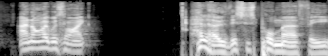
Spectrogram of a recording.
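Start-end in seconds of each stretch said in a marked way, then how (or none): 1.9-3.3 put-on, slightly odd, posh voice. Recreating how he once introduced his podcast, put-on poshish voice. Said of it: "I can emulate how I spoke ... I'm coming out of crappy character there ... talk in a poshish voice, sound a bit weird".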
